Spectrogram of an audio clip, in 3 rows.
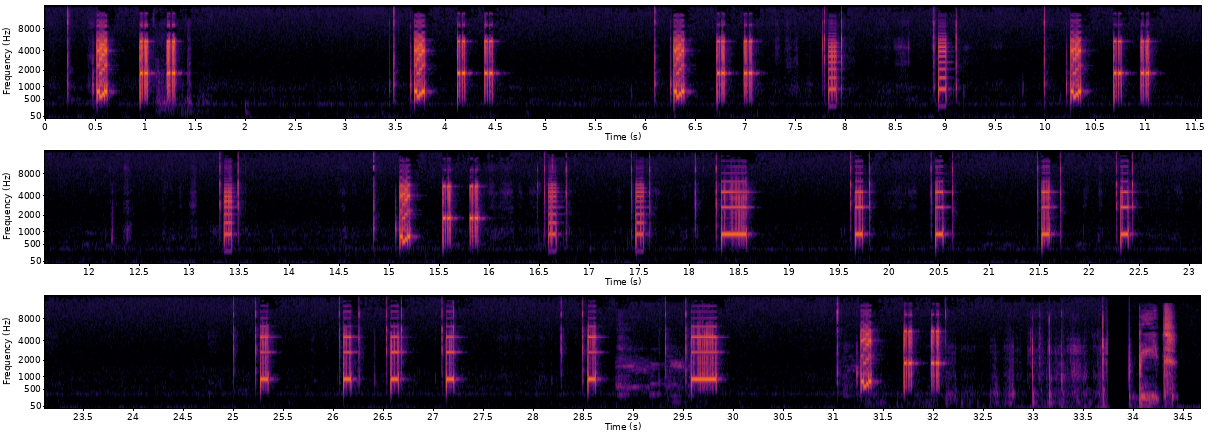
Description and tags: Recording of buttons of a Motorola 2-way radio with a low battery being pushed obnoxiously.
Recorded with a cheap condenser microphone into a DELL notebook with an external soundcard.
